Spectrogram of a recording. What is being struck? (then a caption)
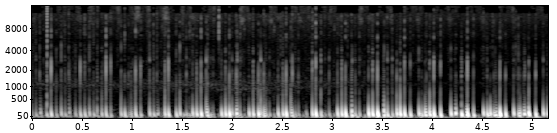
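Small cork board. A small, flat, solid cork board held in both hands is scratched with short nails and tapped with fingertips. The result is a rapid, dense stream of dull, low, woody taps and scrapes that stop dead, with no ring and almost no high or bright content.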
